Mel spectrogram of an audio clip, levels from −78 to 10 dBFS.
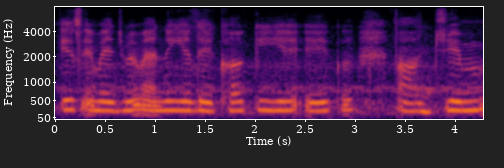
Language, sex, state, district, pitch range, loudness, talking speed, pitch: Hindi, female, Delhi, New Delhi, 225-245 Hz, -23 LUFS, 155 wpm, 235 Hz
